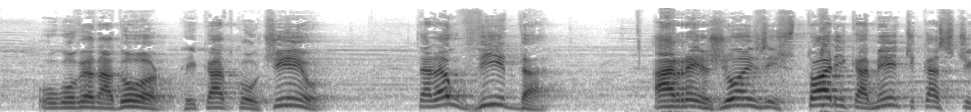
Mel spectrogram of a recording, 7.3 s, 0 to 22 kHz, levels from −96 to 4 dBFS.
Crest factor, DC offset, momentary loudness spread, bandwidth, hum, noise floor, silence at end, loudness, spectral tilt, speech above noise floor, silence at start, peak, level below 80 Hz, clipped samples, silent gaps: 18 dB; under 0.1%; 12 LU; 16 kHz; none; -52 dBFS; 0 s; -19 LUFS; -3 dB/octave; 33 dB; 0.3 s; -2 dBFS; -66 dBFS; under 0.1%; none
